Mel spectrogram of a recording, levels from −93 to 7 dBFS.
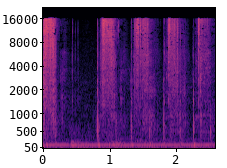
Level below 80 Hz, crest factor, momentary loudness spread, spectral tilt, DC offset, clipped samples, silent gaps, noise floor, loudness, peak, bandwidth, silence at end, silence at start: -60 dBFS; 24 dB; 8 LU; 0 dB/octave; under 0.1%; under 0.1%; none; -48 dBFS; -28 LUFS; -6 dBFS; 16.5 kHz; 0 s; 0 s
